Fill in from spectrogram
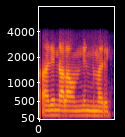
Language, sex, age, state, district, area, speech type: Telugu, male, 18-30, Andhra Pradesh, Eluru, urban, conversation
